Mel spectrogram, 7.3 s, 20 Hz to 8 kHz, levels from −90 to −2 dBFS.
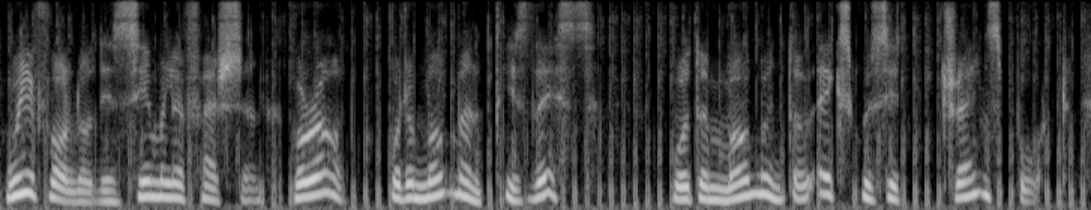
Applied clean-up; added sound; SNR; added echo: neural diffusion model UNIVERSE++.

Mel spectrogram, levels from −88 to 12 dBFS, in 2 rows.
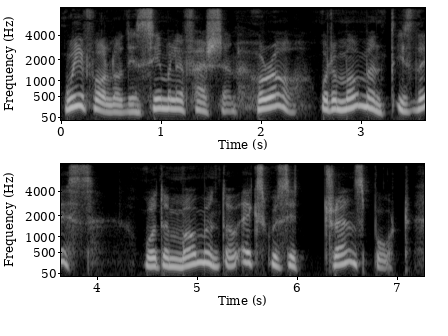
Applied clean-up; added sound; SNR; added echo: none; none; none; none.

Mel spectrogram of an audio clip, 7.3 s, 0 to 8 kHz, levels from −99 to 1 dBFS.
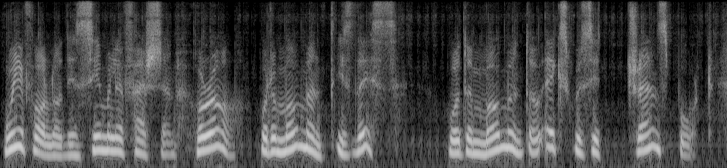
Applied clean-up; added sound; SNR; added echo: neural separator model SepFormer DNS4.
